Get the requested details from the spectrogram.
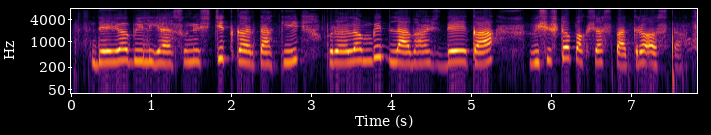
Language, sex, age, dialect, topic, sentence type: Marathi, female, 36-40, Southern Konkan, banking, statement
